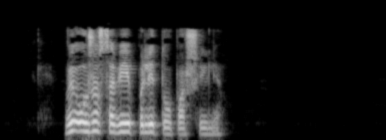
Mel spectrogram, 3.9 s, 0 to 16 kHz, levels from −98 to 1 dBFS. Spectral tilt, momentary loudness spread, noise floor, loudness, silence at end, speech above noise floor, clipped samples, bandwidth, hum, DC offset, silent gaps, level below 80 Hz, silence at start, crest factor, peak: -1.5 dB/octave; 11 LU; under -90 dBFS; -16 LUFS; 1.65 s; over 74 dB; under 0.1%; 7.8 kHz; none; under 0.1%; none; -68 dBFS; 0.65 s; 18 dB; 0 dBFS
